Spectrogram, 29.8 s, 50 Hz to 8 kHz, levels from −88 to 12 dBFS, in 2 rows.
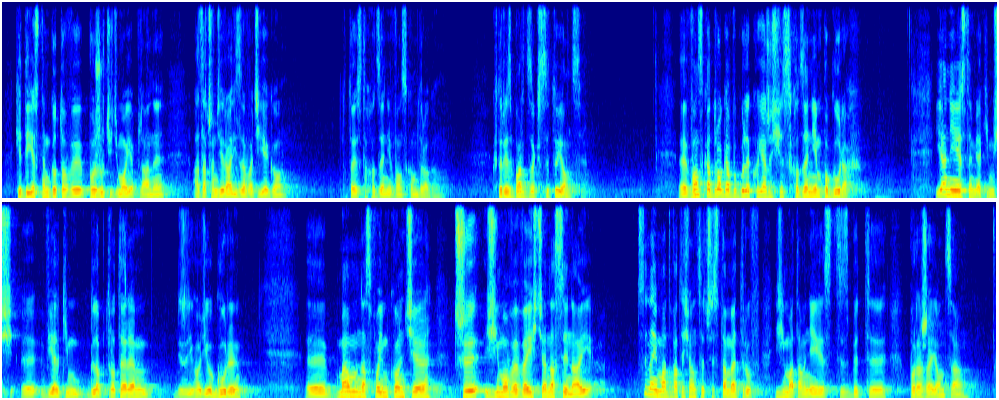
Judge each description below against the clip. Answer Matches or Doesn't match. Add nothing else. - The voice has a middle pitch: Matches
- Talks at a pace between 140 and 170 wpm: Doesn't match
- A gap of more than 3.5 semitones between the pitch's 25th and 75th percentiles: Matches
